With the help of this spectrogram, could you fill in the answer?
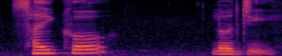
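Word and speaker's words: psychology: যদি পি সামনে থাকতো তাহলে যেমন সাইকোলজি পিটা উচ্চারিত হয় না।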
